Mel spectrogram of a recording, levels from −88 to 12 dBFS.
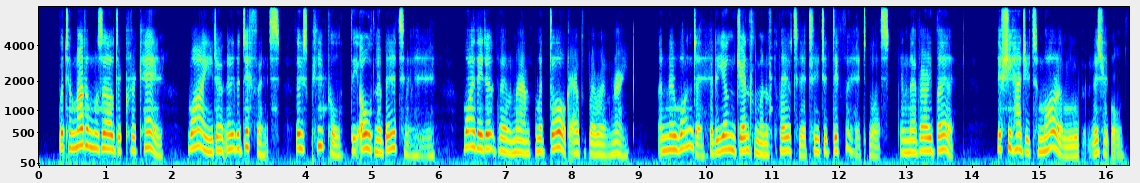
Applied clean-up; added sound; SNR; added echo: neural diffusion model UNIVERSE++.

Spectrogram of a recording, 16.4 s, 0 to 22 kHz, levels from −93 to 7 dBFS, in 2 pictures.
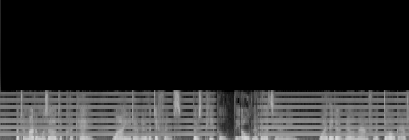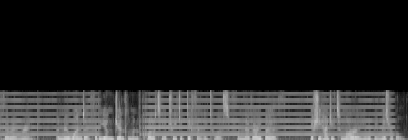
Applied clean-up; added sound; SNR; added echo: none; Bowed string instrument; 15 dB; none.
